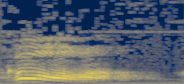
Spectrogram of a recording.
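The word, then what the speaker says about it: corps: and I calls out the corpse." – "Pardon me, that word is pronounced core."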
